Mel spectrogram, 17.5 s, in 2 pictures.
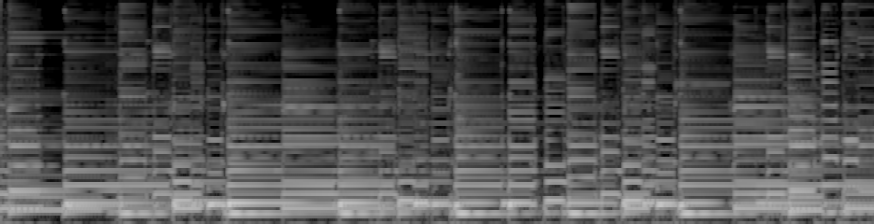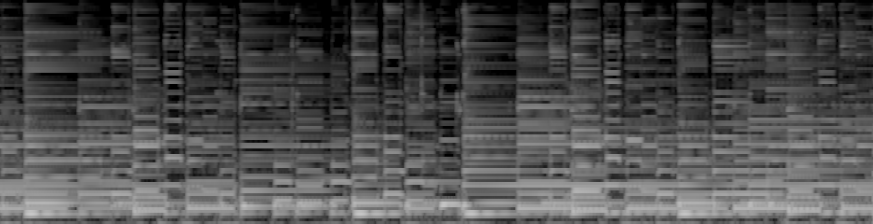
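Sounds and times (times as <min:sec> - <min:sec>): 
acoustic guitar with German spruce top playing: 0:00.0 - 0:17.4.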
